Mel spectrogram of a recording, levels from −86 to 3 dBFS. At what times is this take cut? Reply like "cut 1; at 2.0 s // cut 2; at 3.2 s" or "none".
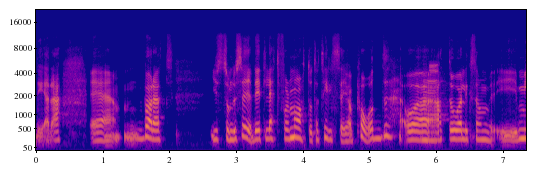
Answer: none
